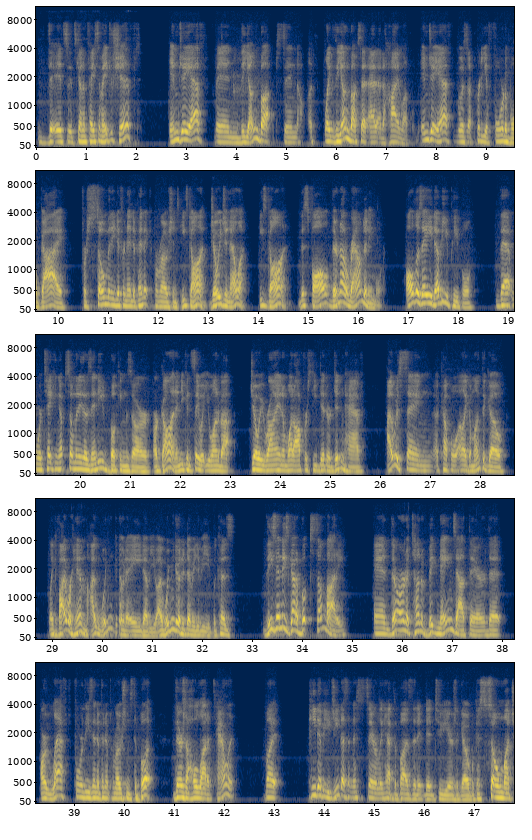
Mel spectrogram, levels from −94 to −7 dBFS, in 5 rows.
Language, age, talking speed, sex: English, 30-49, 195 wpm, male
